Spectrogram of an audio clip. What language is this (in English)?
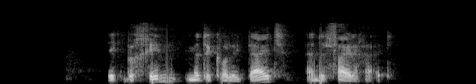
Dutch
